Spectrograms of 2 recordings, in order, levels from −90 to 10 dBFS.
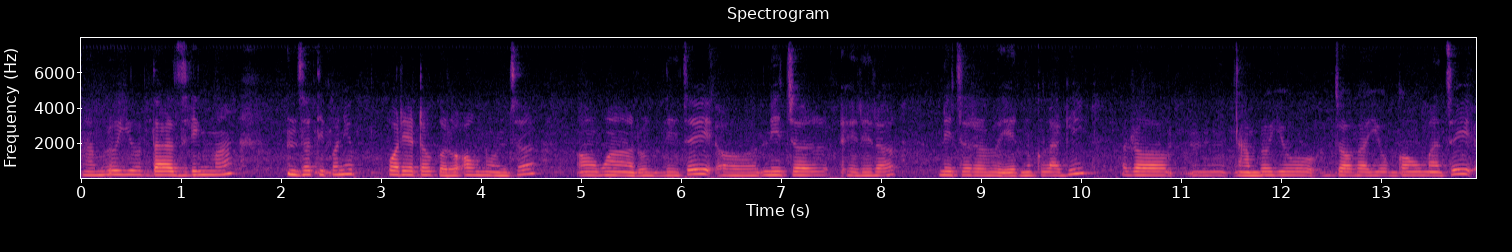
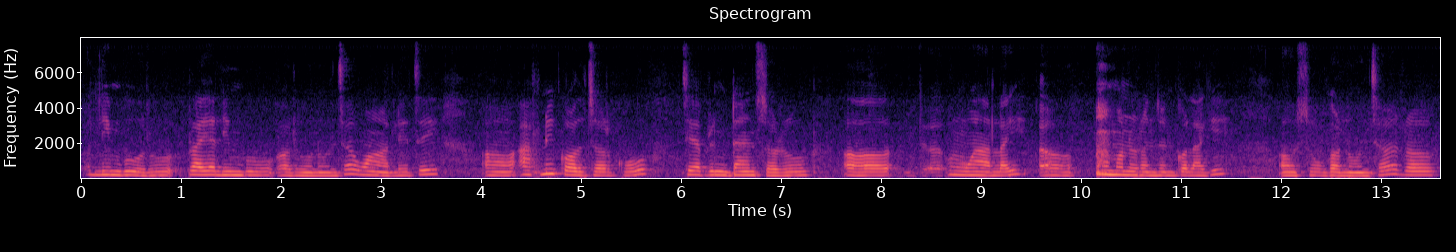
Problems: background sounds at intervals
